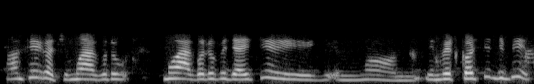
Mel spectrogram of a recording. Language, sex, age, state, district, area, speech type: Odia, female, 45-60, Odisha, Sambalpur, rural, conversation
